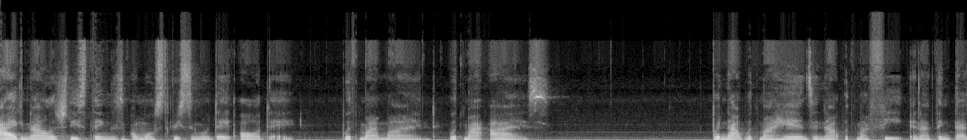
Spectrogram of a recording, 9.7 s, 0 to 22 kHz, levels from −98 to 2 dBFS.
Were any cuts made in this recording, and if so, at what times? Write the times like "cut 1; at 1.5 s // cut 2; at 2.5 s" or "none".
cut 1; at 1.7 s

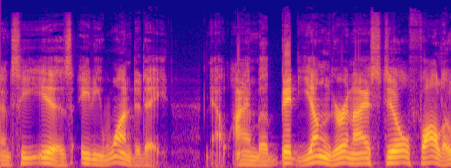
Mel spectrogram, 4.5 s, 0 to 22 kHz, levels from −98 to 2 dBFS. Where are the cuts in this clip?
none

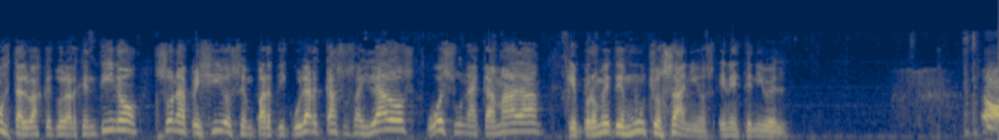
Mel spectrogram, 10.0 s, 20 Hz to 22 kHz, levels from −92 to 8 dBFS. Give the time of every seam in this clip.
cut 1; at 4.2 s // cut 2; at 5.6 s

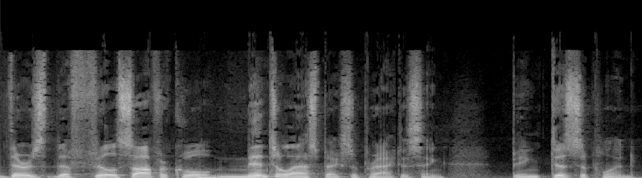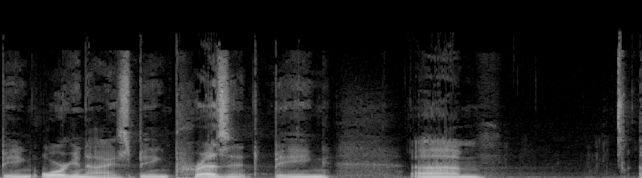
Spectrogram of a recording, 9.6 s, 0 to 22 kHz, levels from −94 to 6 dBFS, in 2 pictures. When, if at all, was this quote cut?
none

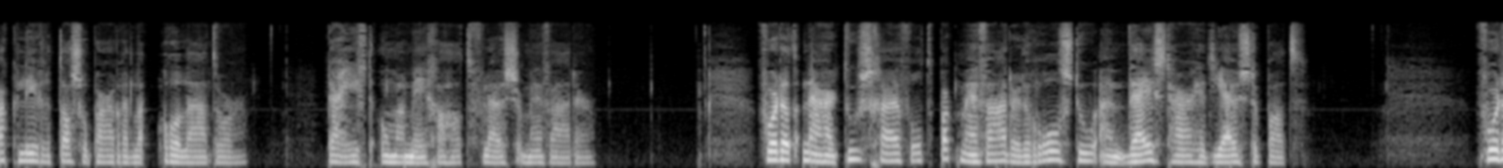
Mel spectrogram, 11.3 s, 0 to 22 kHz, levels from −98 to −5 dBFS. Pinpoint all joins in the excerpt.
cut 1; at 3.0 s // cut 2; at 6.0 s

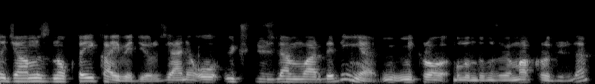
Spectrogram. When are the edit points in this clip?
cut 1; at 4.5 s

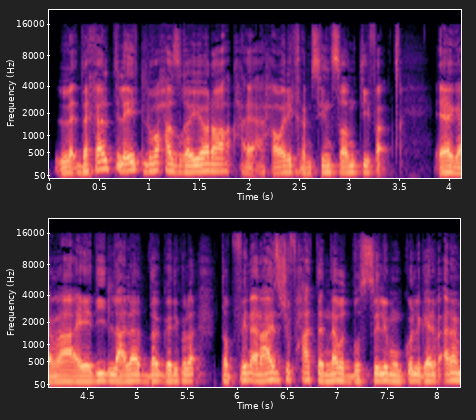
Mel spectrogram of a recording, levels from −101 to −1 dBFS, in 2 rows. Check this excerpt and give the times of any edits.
none

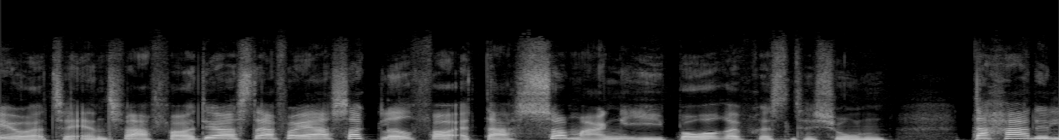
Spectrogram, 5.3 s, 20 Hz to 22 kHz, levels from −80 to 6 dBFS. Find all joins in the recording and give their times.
none

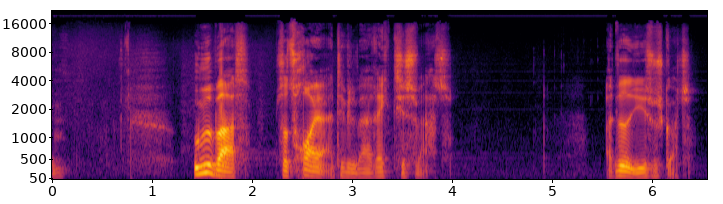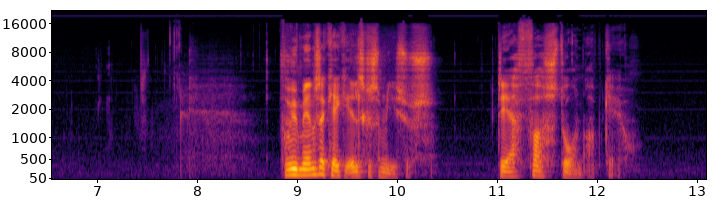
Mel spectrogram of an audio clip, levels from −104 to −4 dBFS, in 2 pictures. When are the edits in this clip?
cut 1; at 5.6 s

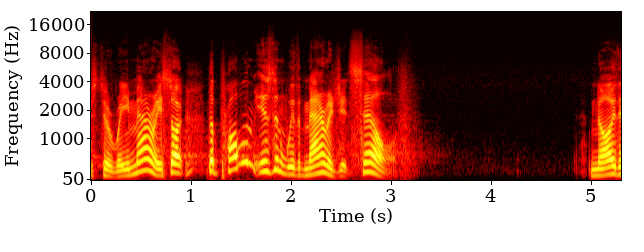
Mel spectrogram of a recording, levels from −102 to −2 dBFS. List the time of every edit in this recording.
none

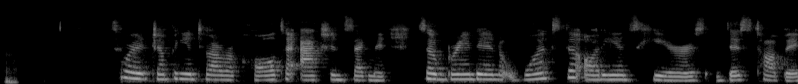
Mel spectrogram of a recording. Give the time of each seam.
cut 1; at 1.2 s

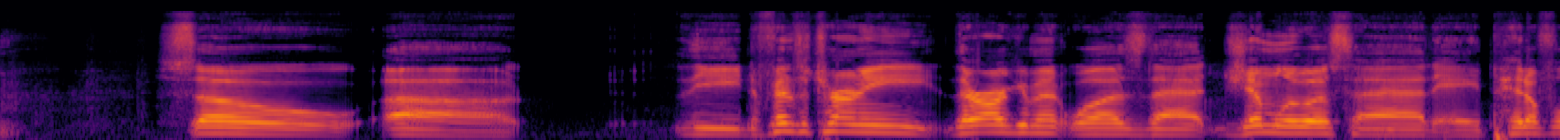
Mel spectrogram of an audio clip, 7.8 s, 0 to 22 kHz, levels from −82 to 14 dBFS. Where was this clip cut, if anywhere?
none

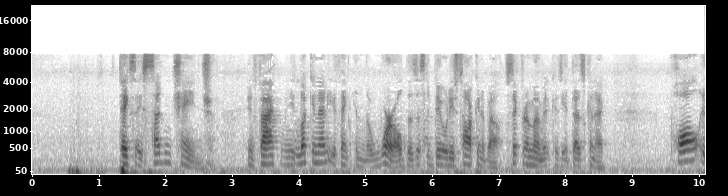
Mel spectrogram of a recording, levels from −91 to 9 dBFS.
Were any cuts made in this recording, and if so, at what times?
cut 1; at 3.9 s // cut 2; at 4.8 s // cut 3; at 5.9 s // cut 4; at 7.3 s // cut 5; at 8.0 s

